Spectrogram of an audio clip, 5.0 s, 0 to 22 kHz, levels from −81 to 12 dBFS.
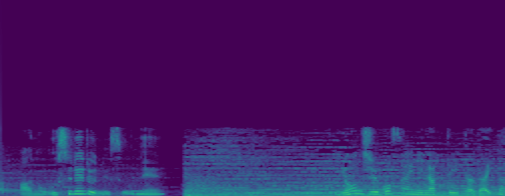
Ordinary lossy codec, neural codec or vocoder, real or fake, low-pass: none; none; real; none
